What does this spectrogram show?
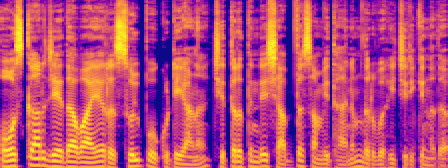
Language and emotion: Malayalam, neutral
